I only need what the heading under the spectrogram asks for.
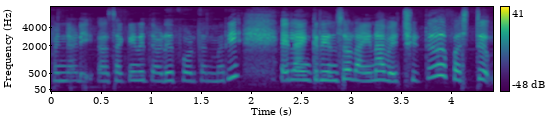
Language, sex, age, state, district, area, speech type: Tamil, female, 18-30, Tamil Nadu, Krishnagiri, rural, spontaneous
